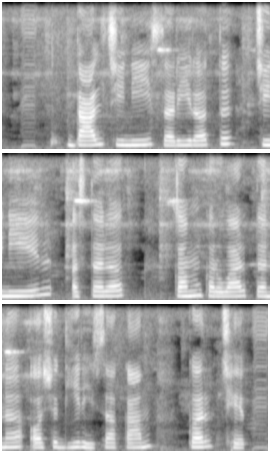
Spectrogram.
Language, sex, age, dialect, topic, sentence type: Magahi, female, 18-24, Northeastern/Surjapuri, agriculture, statement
